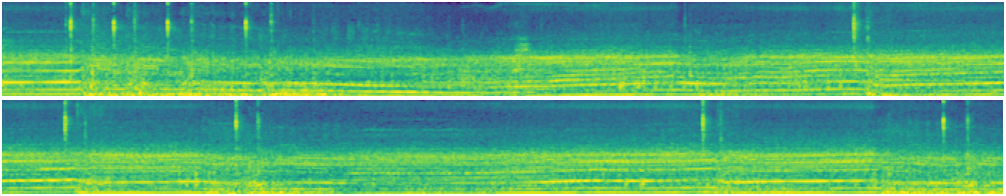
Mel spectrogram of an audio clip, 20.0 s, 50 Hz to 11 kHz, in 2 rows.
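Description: Ferrari 488 GT3 racing around Fuji in Project Cars 2, its engine note rising and falling steadily through gear changes with rhythmic revving and sharp clicks of shifts, loud and continuous with no talk.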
